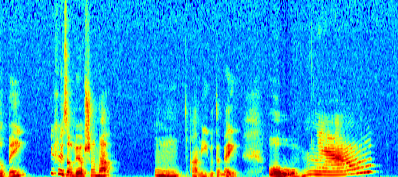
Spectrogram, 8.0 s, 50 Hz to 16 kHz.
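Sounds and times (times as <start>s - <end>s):
speech: 0.0s - 2.3s, 3.1s - 7.2s
long drawn-out cat meow: 6.1s - 7.6s.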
